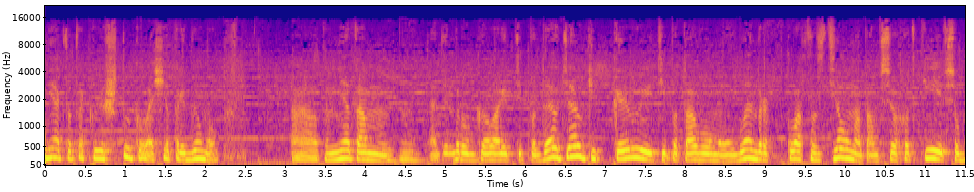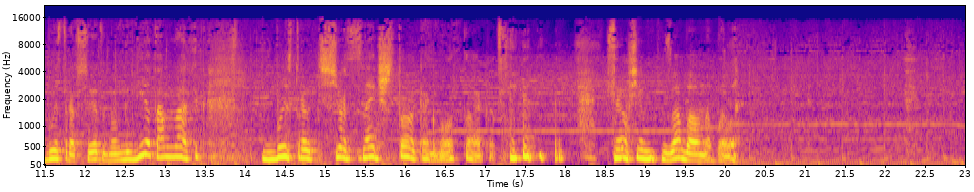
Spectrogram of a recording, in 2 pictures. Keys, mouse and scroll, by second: 0.9-5.9 drag, 6.8-11.8 drag, 12.5-17.5 drag, 18.0-23.0 drag.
